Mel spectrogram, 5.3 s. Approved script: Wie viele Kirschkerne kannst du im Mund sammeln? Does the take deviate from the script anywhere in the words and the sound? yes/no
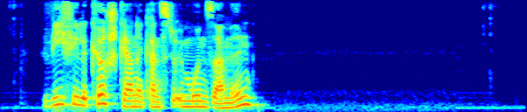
no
